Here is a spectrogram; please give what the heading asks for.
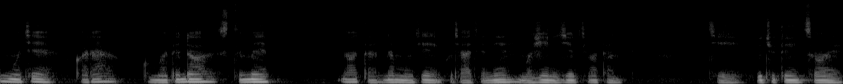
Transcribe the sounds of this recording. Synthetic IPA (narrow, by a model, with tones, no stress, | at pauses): ne˦mu˨t͡ʃe˦˨kɔ˨ɾa˦ | ku˨mo˨ti˦ndɔ˦si̥˨ti˦me˦t̚ | nɔ˦tɔ˨nːe˦mu˨t͡ʃe˦˨kʊ˨t͡ʃa˨t͡ʃe˨ne˦nmɔ˨ʃ̬i˦ni˨t͡ʃe˦kt͡ʃɔ˦tɔ˨n | t͡ʃe˨ki˦t͡ʃu˦te˦nsɔ˦e˨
